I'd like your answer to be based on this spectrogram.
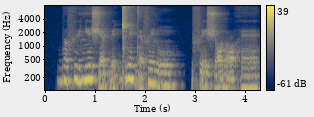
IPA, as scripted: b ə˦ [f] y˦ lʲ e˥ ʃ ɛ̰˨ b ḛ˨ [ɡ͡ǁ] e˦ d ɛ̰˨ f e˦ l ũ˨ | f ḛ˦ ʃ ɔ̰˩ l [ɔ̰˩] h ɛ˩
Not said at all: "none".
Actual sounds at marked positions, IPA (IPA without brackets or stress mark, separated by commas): f, ɡ͡ǁ, ɔ̰˩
